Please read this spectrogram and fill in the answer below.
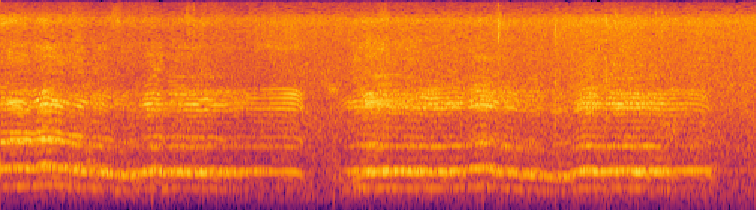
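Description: MFK Ružomberok's travelling football supporters chanting in unison, with massed voices holding long sung notes. There are two phrases, with a short break about halfway through.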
